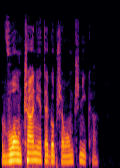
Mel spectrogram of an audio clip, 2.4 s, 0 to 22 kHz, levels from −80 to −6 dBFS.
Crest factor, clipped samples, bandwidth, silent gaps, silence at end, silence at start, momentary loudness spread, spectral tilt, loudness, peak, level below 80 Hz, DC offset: 18 dB; under 0.1%; 14.5 kHz; none; 0.45 s; 0.05 s; 13 LU; -6.5 dB/octave; -18 LUFS; 0 dBFS; -52 dBFS; under 0.1%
